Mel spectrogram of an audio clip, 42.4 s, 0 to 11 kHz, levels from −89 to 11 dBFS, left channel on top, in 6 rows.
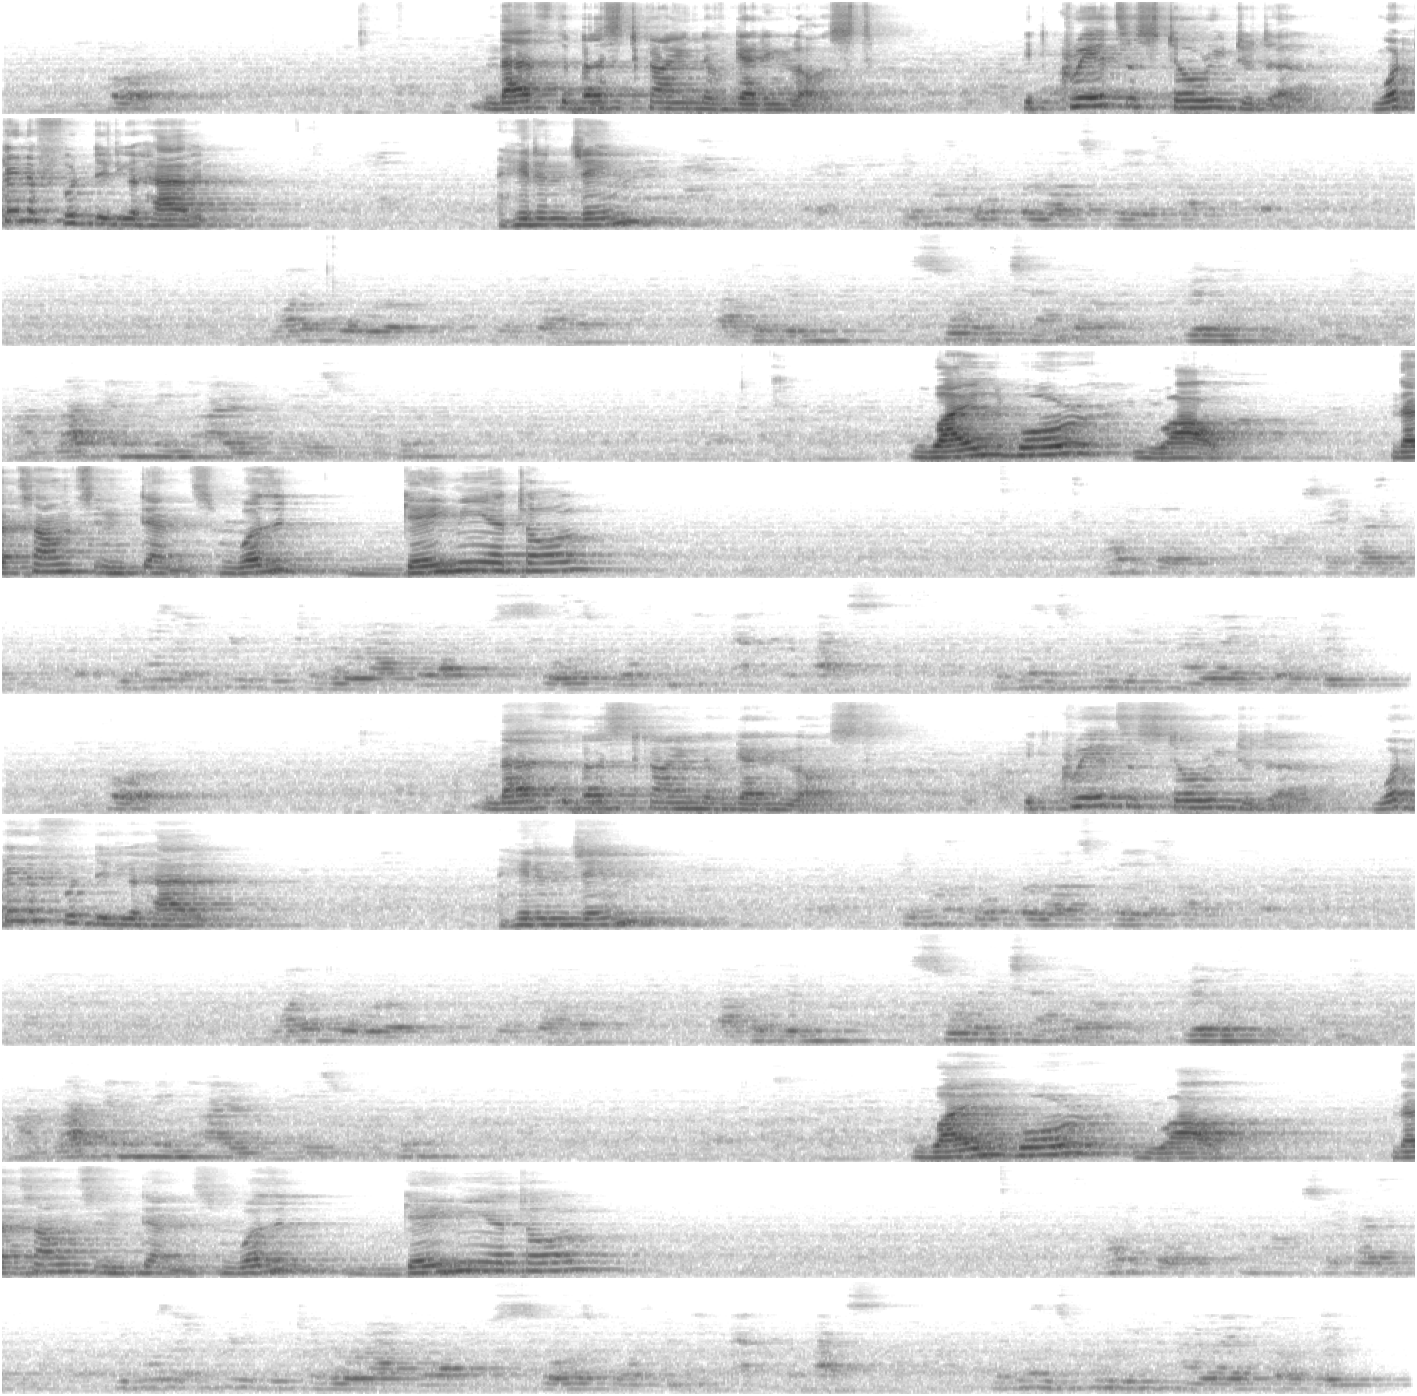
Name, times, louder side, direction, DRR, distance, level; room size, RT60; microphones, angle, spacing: voice 1, 2.4-4.3 5.1-6.6 6.9-8.1 9.6-10.3 25.7-27.4 28.1-31.2, left 5 dB, 85° left, 10 dB, 0.5 m, -26 dB
voice 2, 11.6-12.8 15.5-16.1 16.8-17.0 17.7-18.2 18.9-19.7 20.1-20.3 21.3-22.8 23.2-23.3 33.8-34.2 35.0-35.2 36.1-36.2 37.0-37.6 38.0-38.5 39.4-39.5 40.4-40.5 40.8-42.0, equal, 10° right, 3 dB, 0.7 m, -40 dB
9.3 x 5.8 x 2.3 m, 1.1 s
head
